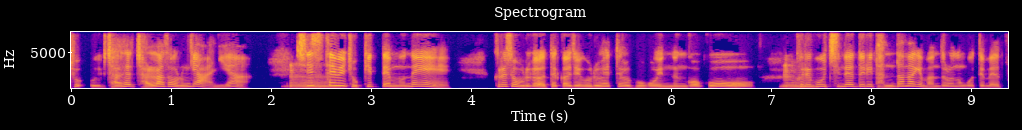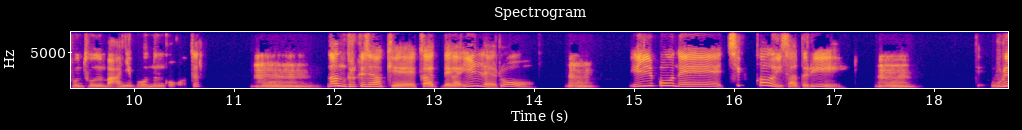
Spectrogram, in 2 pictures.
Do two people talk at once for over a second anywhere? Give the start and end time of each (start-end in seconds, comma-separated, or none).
none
